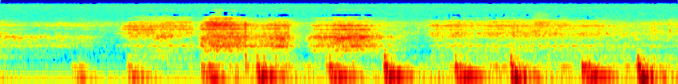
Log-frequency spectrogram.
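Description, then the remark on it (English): A muffled heartbeat heard through a stethoscope, the heartbeat of Frankenstein's creature in the radio drama Suspense: steady, deep lub-dub thumps about once a second, fairly loud, with a soft breathy rushing swelling behind them. No one speaks. “It's breathing. Victor, what have you done? The thing's alive.”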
